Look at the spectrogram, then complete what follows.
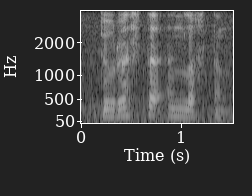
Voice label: "toeriste inligting", Afrikaans

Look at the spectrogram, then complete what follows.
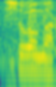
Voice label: "somer", Afrikaans

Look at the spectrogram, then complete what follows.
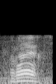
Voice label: "regs", Afrikaans

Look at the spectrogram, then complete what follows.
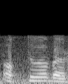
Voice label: "oktober", Afrikaans

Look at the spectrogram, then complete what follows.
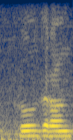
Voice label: "koeldrank", Afrikaans

